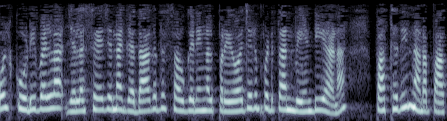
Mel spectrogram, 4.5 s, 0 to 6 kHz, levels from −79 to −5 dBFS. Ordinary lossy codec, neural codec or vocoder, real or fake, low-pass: none; none; real; 5.4 kHz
